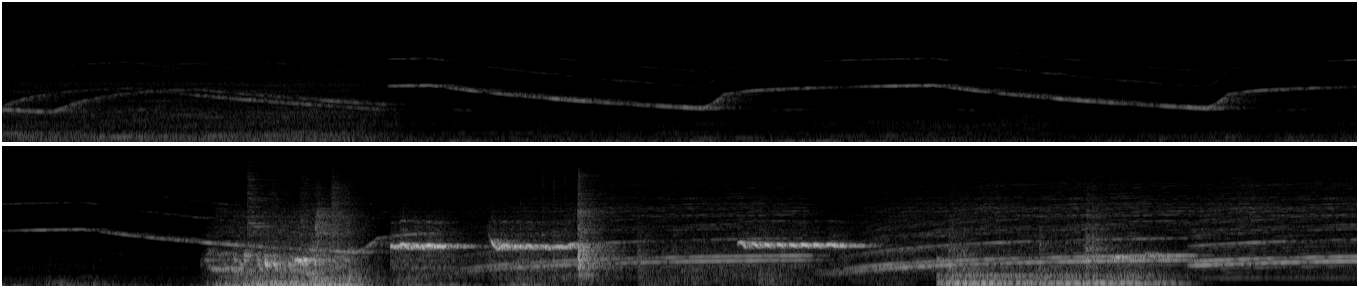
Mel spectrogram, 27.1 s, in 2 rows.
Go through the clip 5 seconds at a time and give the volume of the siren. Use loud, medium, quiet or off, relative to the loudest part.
quiet, quiet, quiet, medium, loud, loud.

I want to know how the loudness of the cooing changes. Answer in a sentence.
The volume of the cooing goes down.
